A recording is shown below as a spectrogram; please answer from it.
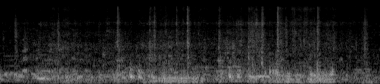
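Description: A Shahzada breed pigeon on a rooftop coos in repeated soft, throaty phrases close by, over a steady low background murmur.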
